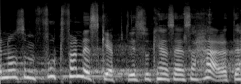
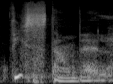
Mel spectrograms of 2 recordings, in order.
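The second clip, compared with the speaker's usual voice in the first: whispered aside; 5 semitones lower, 7 dB quieter than usual. A narrator's reading.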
